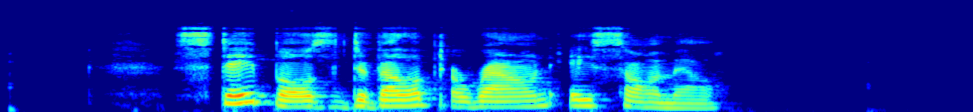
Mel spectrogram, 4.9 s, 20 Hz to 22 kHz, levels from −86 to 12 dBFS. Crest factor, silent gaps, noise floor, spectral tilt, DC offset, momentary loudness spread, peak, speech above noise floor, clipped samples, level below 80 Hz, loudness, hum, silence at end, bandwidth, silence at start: 22 dB; none; -88 dBFS; -4.5 dB/octave; under 0.1%; 14 LU; -4 dBFS; 65 dB; under 0.1%; -68 dBFS; -23 LUFS; none; 1.3 s; 9.4 kHz; 0.9 s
